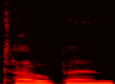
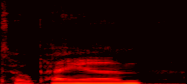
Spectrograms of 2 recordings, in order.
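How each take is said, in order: First: The second syllable has an 'i' vowel. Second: The second syllable has an 'a' vowel. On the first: The speaker calls it right. "I like Topin better" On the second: The speaker calls it wrong. "I think Topan kind of sounds funny"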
